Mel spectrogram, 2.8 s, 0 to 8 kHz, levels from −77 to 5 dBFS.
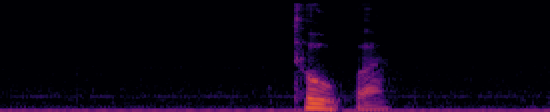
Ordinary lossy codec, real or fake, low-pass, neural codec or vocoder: none; real; 7.2 kHz; none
